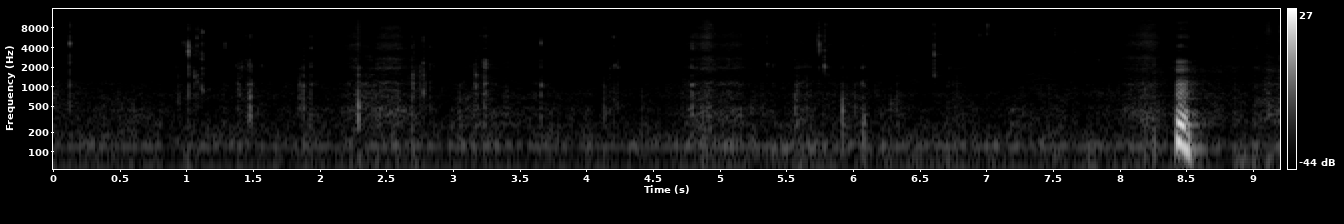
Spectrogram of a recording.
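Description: A person chewing a mouthful of grilled paddlefish with soft wet mouth clicks and short breaths through the nose, over a faint steady hum. About eight seconds in comes a brief, louder vocal sound that falls in pitch.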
